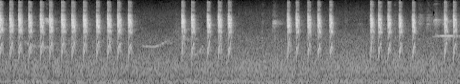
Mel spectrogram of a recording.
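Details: Eurasian tree sparrows fighting, chattering in long, clear rattles: groups of quick, sharp, high chips with brief pauses between groups and a faint thin whistle now and then.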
